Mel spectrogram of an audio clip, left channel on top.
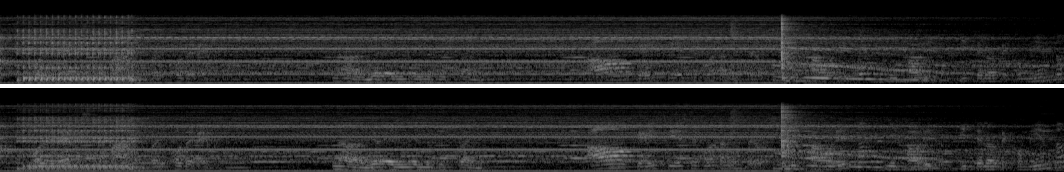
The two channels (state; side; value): normal; both; correlation 0.43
